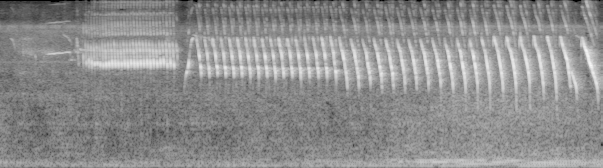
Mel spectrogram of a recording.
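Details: A canary, in Spanish Timbrado training song, gives a dense metallic buzz, then a fast, high rolling trill of sharp chipping notes that keeps up for several seconds.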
